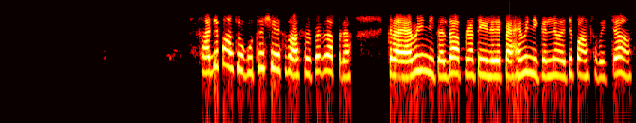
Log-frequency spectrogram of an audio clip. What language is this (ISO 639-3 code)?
doi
